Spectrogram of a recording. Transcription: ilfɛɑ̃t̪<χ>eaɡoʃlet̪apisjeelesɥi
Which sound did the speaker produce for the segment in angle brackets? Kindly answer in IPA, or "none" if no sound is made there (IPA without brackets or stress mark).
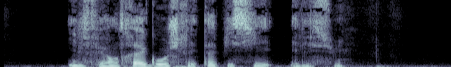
χ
